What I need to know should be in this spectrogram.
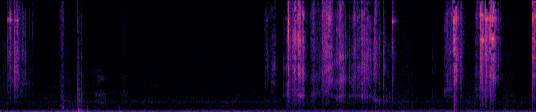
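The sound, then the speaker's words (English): Metallic coins clink and jingle in bursts, dropped and shuffled, with bright rattling clusters separated by brief quiet stretches over a low background hum. “Play with your coins.”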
